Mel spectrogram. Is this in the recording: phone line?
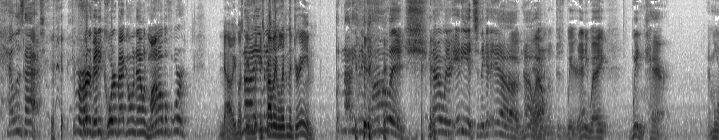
no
